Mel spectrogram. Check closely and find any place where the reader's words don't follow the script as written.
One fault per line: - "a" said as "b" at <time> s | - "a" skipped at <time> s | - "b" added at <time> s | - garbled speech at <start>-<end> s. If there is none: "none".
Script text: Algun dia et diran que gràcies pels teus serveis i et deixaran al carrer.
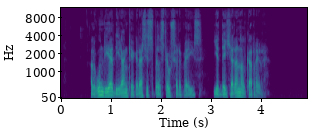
none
